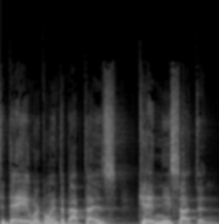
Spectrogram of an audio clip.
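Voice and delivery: put-on German accent. Recalling baptisms, retelling how Frank announced one: imitating Frank's German accent. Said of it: "Frank would come up with this German accent".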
